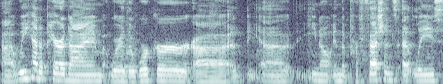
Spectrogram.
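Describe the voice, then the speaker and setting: A woman with a very deep, low pitch speaks with fairly even intonation, and the room echo is audible. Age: 60s. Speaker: lawyer. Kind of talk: casual monologue. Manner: halting, many fillers.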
